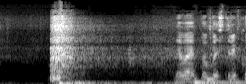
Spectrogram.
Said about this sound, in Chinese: 朝着民宅室内开枪，乌克兰国土防卫队混编陆战三十五旅的官兵小心翼翼往村庄里面移动，零星的枪声让人再度绷紧神经，直觉告诉他们村里还有残存的俄军。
